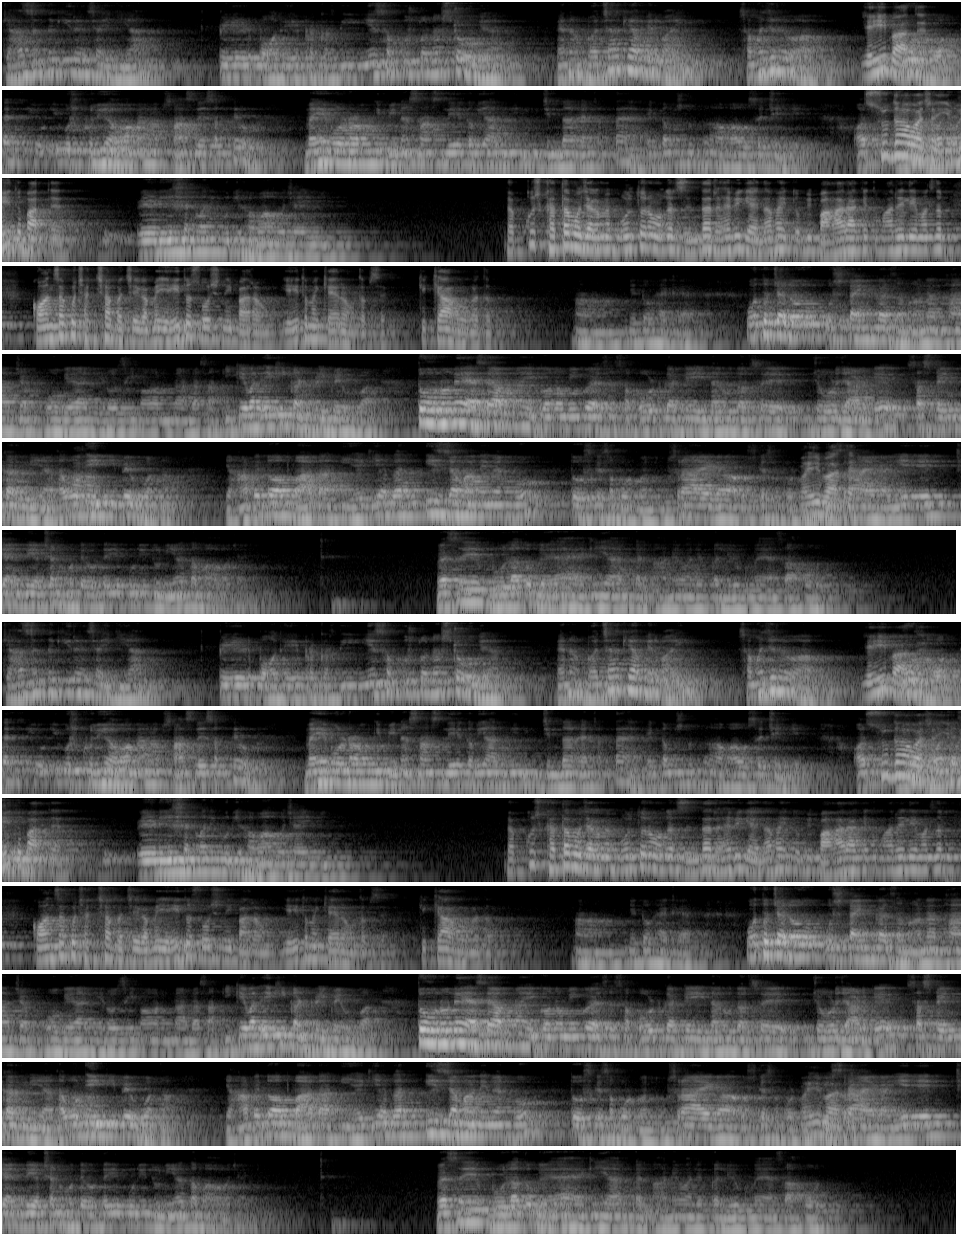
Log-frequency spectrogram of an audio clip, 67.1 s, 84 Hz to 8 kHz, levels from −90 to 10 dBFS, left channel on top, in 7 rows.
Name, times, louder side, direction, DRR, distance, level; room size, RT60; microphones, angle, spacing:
voice 1, 0.0-1.5 2.2-5.0 5.5-6.9 7.4-8.2 9.0-12.1 12.6-17.6 18.1-18.3 18.6-19.5 20.2-22.5 34.5-35.7 36.2-42.1 42.5-49.7 50.2-53.3 53.6-60.0 61.9-65.7, equal, 20° right, 4 dB, 1.5 m, -31 dB
voice 2, 8.6-9.2 18.4-19.8 24.2-28.6 29.1-32.3 33.1-33.7 48.6-48.9 55.9-56.5, left 3 dB, 65° left, 9 dB, 0.7 m, -30 dB
9.0 x 8.1 x 7.8 m, 1.5 s
head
